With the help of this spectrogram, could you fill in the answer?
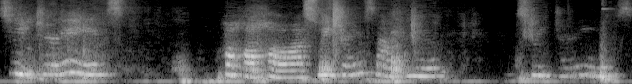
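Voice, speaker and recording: A put-on, cackling character voice, female-sounding and extremely high-pitched, very slow with long, frequent pauses and a slight echo. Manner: cackling, sinister.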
